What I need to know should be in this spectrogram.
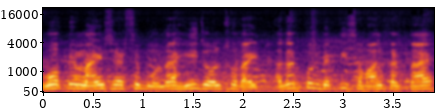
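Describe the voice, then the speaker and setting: A high-pitched man over noticeable background noise. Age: 60s. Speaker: network marketing leader. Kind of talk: interview. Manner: animated.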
